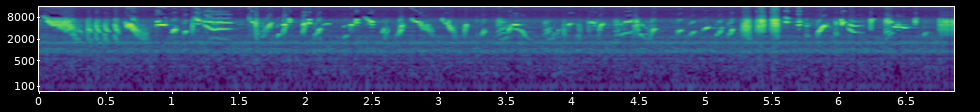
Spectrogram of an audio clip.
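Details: European goldfinch, bred in captivity, sings during rain with a rapid, tumbling stream of sharp twitters, short trills and buzzy chirps, all bright and high, above a faint constant drone.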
